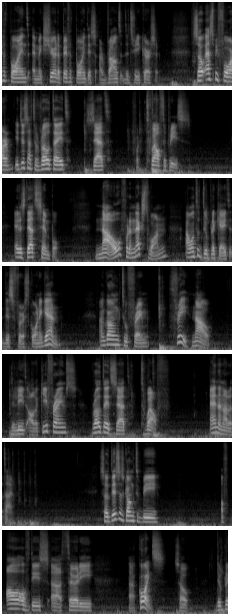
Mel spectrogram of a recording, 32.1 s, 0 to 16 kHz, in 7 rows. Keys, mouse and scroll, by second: 4.9 r, 11.1 right click, 13.2 shift+d, 16.9 Right, 18.5 x, 20.1 r, 22.4 r, 25.0 right click, 31.9 shift+d.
